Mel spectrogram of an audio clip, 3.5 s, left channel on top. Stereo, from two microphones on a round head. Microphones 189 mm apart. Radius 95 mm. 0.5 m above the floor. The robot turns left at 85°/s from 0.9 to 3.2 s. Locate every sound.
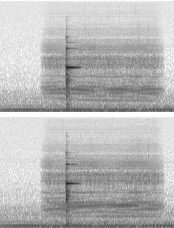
1.3 s a piano: 5° right (ahead or behind), 1.3 m; by 1.6 s 15° right (ahead or behind), 1.3 m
